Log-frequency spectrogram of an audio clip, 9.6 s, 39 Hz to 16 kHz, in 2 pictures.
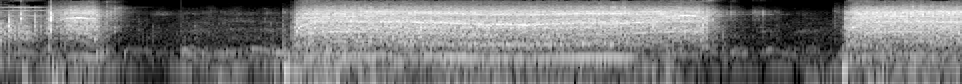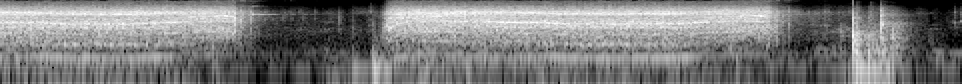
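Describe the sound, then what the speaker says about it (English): A power drill bores through wine corks in three long, even bursts, each a few seconds long, with short pauses and clicks between them. "I will drill some corks and I need 6 pieces"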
